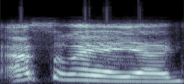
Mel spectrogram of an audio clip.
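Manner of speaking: ordinary delivery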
